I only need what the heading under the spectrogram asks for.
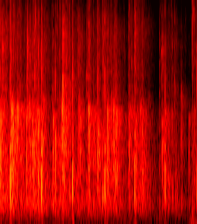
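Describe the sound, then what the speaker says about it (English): A round of applause: many hands clapping steadily in a dense crackle for about two seconds, fairly close, with no voices over it. "We'll give you a round of applause too."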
